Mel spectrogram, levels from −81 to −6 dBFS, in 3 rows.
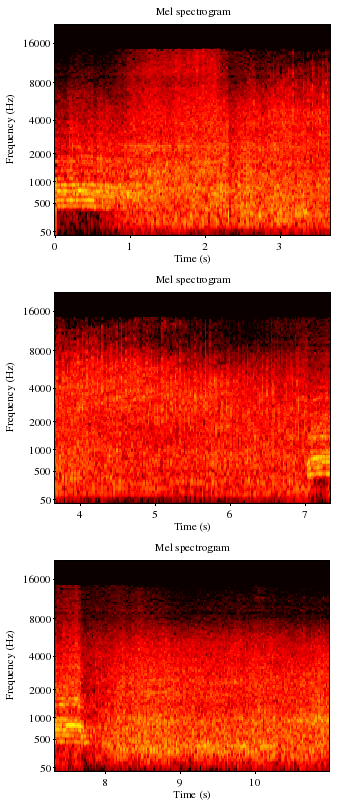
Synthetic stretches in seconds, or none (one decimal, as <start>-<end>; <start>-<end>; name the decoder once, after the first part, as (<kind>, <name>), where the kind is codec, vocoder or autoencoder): none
